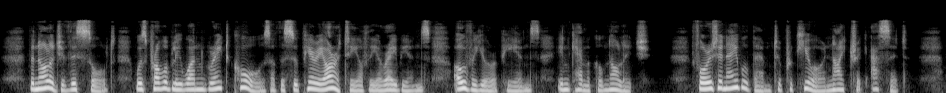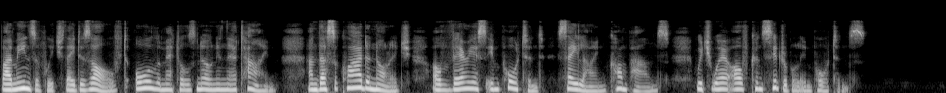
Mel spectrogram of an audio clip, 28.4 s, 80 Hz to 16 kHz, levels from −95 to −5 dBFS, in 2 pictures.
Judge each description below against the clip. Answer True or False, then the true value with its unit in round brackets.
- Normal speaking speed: False (125 wpm)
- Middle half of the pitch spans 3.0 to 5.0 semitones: True (4.3 semitones)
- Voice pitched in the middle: True (180 Hz)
